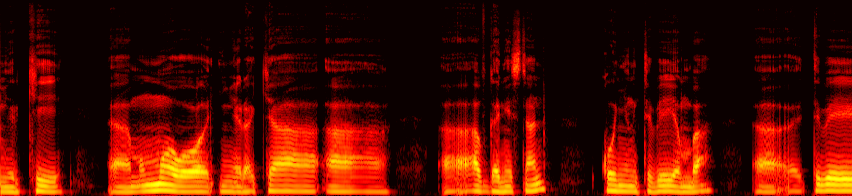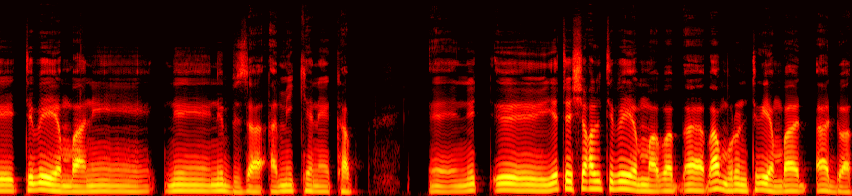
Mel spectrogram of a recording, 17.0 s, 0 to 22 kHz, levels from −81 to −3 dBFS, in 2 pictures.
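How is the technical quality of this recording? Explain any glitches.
No audible glitches or faults.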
